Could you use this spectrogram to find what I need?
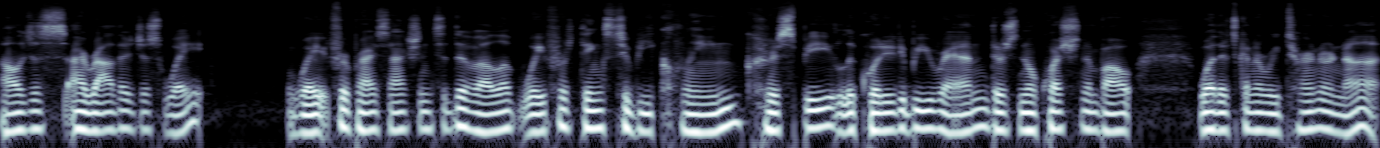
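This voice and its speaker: The speech moves at a moderate pace. It sounds dry and close with no echo, in a flat, monotone delivery. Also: man, fairly low pitch for a man, very clean recording, silent background. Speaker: forex trader. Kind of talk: trading market analysis talk. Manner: casual, conversational.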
